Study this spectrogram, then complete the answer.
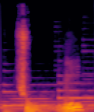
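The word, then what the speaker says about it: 煮: it becomes bamboo when pronounced in the third tone zhu it means to cook as in boiling food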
